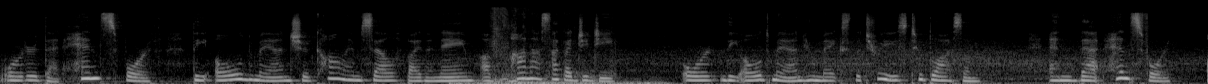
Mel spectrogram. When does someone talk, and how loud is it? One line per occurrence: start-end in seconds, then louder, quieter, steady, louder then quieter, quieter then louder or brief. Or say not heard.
0.0-12.0 steady.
